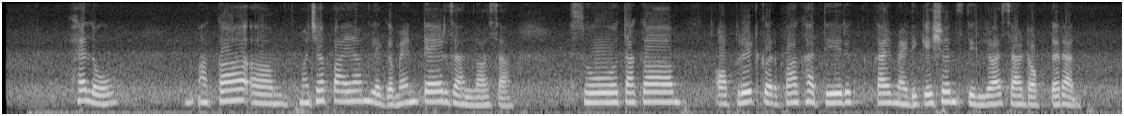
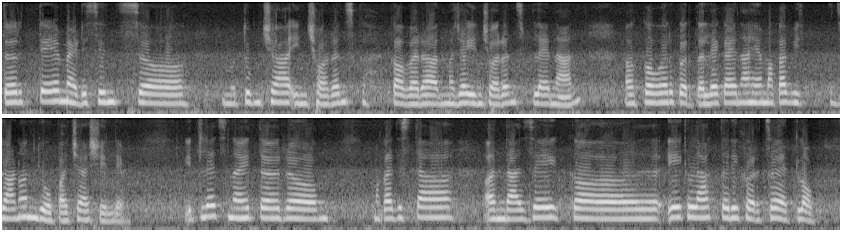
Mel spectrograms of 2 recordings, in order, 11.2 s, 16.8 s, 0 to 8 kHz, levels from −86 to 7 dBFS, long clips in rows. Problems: constant background noise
